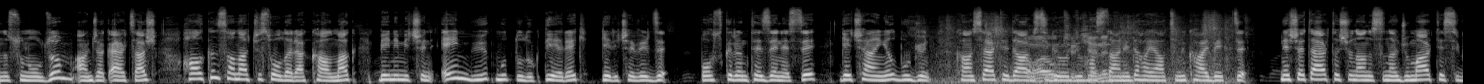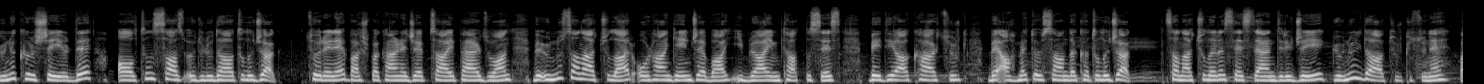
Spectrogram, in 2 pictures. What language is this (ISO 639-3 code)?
tur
